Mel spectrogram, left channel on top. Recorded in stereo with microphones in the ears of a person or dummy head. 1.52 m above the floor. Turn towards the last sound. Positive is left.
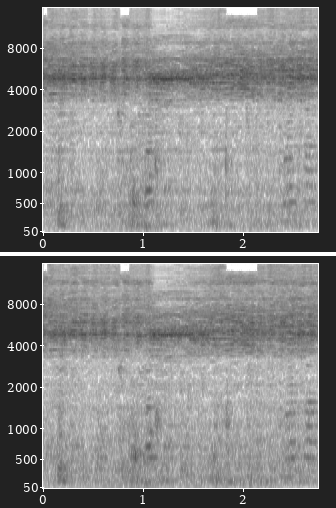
turn(degrees=65)  # may be behind; listen again after turning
